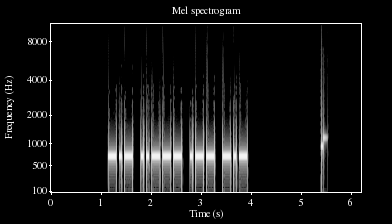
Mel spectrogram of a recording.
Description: Morse code, heard as a keyed tone, about 22 wpm, 700 Hz. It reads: K2WK
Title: Call Signs - 22wpm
